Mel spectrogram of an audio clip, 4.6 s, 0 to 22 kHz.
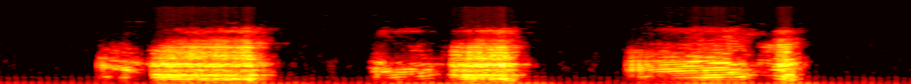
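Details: Carpathian red deer stag in the Bucovina mountains, roaring (boncănit) during the breeding season, 29 September 2022. Three hoarse, harmonic-rich roars about a second long each, separated by short pauses, with quieter grunting onsets.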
